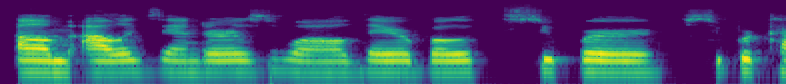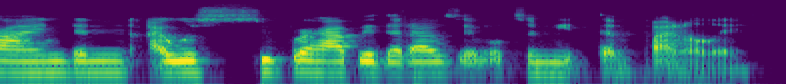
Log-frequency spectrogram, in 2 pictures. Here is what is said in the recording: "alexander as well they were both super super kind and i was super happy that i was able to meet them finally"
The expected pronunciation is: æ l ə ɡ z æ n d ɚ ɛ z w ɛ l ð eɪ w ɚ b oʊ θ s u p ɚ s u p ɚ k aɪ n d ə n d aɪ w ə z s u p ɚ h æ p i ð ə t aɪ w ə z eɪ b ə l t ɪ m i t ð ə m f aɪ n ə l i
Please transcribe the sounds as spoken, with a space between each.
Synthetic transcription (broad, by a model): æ l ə ɡ z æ n d ɚ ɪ z w ɛ l ð eɪ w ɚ b oʊ θ s u p ɚ s u p ɚ k aɪ n d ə n aɪ w ə z s u p ɚ h æ p i ð ə t aɪ w ə z eɪ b l t ɪ m i t ð ə m f aɪ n l i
